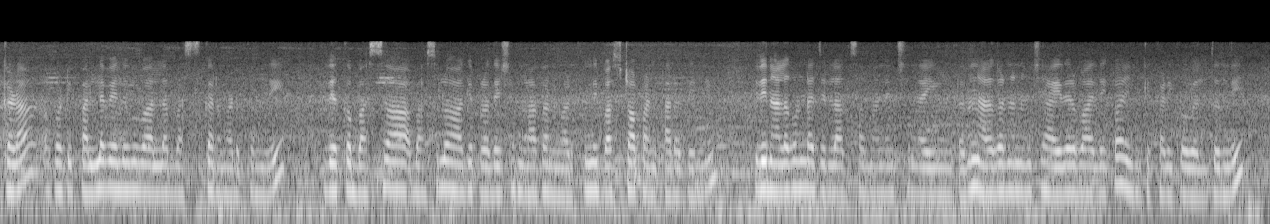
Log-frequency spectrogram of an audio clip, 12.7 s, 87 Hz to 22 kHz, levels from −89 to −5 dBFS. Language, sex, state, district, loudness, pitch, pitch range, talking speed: Telugu, female, Telangana, Nalgonda, -21 LUFS, 185 Hz, 180-195 Hz, 145 wpm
